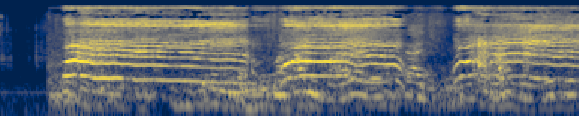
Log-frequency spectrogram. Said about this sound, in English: That is a newborn girl crying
